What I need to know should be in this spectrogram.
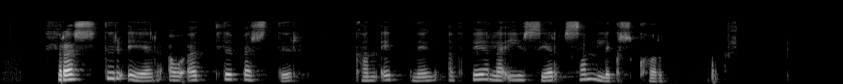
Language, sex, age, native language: Icelandic, female, 30-39, Icelandic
